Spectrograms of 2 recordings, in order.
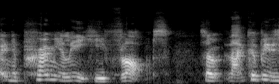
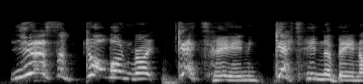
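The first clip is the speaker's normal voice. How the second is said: excited shout; 7 semitones higher than usual. Real, not acted. Football vlogger celebrating a correct prediction, shouting. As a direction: shout it like you just scored. Finally got a prediction right.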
